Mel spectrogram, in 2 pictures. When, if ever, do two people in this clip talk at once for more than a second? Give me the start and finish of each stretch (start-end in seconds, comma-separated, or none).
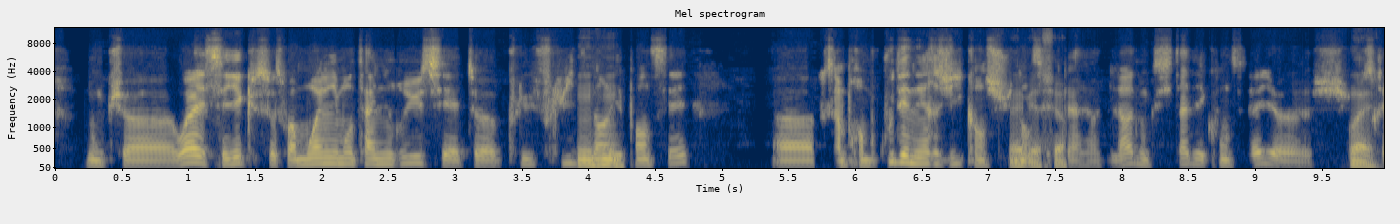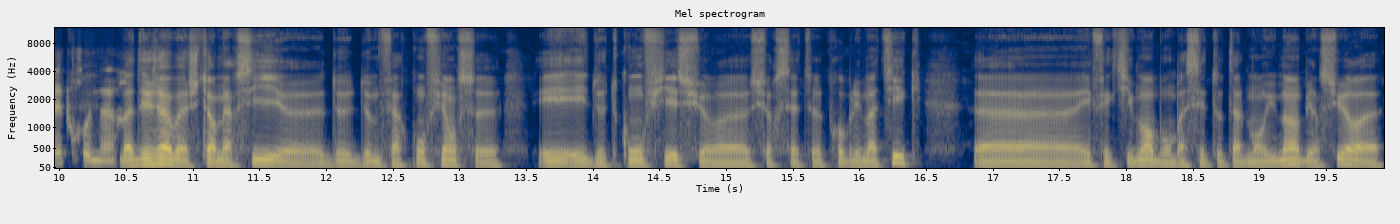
none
